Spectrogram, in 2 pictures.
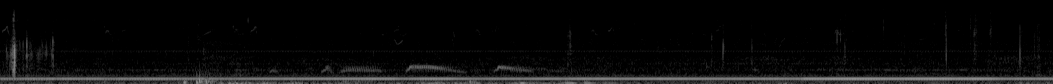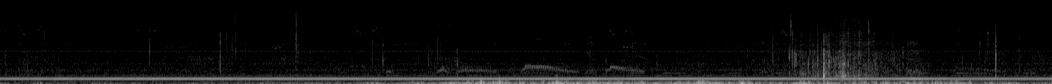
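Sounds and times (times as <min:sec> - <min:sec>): faint high chirps and ticks: 0:00.0 - 0:18.8
steady low hum: 0:00.0 - 0:21.0
arching bird calls: 0:01.0 - 0:17.1.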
